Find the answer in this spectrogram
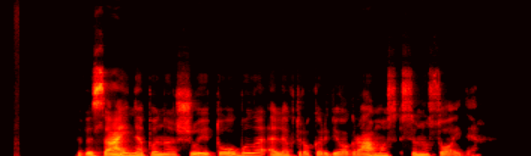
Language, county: Lithuanian, Panevėžys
